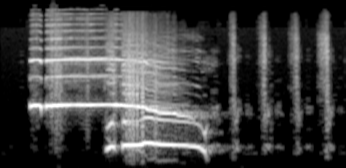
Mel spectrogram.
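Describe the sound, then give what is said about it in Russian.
A steam locomotive whistle blows one long, shrill, slightly wavering blast that deepens into a two-note chord before cutting off, followed by four short, evenly spaced puffs of steam. “И вдруг ему навстречу выехал паровоз.”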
